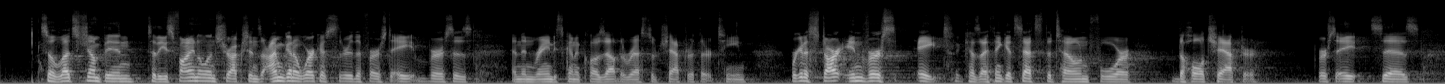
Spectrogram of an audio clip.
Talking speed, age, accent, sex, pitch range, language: 210 wpm, 30-49, American, male, 120-145 Hz, English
